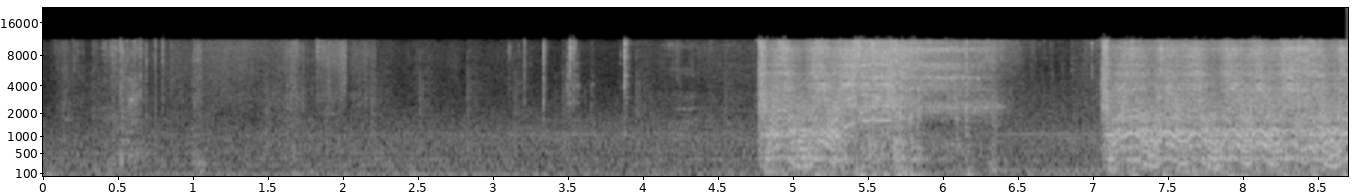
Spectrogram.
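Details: GMC 305 V6, first start in years, vacuum advance port plugged: long uneven cranking, then a couple of rough catches that won't settle into idle; ignition timing appears out.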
